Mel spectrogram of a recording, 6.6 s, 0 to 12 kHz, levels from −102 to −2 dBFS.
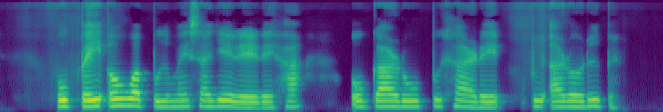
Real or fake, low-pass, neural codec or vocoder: fake; 10.8 kHz; codec, 24 kHz, 0.9 kbps, WavTokenizer, large speech release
